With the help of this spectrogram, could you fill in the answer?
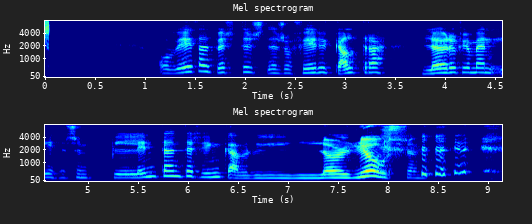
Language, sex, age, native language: Icelandic, female, 40-49, Icelandic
